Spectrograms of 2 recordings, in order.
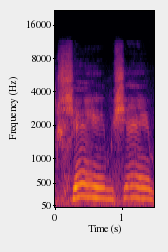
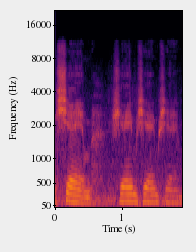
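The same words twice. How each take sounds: First: Mock opera-singer scream. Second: Said in the usual way. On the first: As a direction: imitate a protester shrieking like an opera singer. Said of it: "She's screaming". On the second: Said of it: "another woman that was screaming".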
